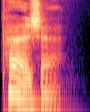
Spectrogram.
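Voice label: "persia", British English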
